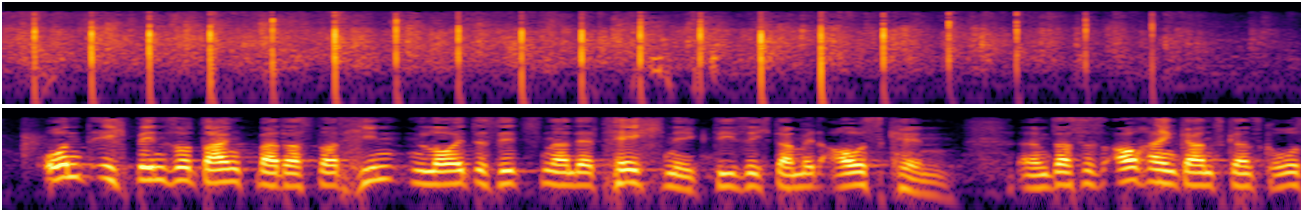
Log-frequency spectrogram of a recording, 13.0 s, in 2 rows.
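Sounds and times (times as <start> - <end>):
audience applauding: 0.0 - 6.8
speech: 6.7 - 12.9.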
